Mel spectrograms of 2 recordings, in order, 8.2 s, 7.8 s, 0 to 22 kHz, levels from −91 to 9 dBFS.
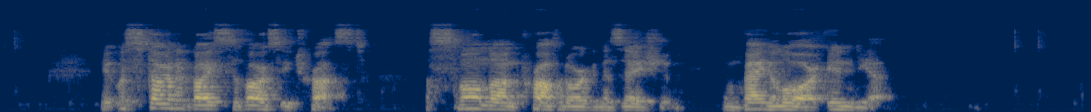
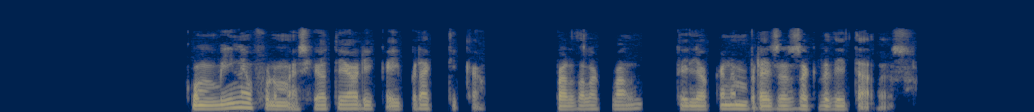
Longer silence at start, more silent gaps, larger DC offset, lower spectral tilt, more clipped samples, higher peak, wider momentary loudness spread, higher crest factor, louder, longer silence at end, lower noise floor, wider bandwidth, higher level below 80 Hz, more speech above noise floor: second, 0.75 s vs 1.45 s; second, none vs 3.03-3.08 s, 3.24-3.35 s, 3.44-3.49 s, 3.65-4.17 s, 4.50-4.59 s, 4.82-5.07 s; neither; about the same, -5.5 dB/octave vs -5.5 dB/octave; neither; about the same, -6 dBFS vs -6 dBFS; first, 18 LU vs 12 LU; about the same, 22 dB vs 24 dB; first, -26 LUFS vs -29 LUFS; first, 1.55 s vs 0.9 s; second, -84 dBFS vs under -90 dBFS; first, 9.2 kHz vs 8 kHz; about the same, -70 dBFS vs -68 dBFS; second, 58 dB vs over 62 dB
